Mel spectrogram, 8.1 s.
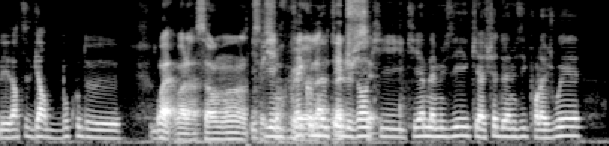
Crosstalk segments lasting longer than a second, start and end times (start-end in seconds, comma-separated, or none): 3.3-5.1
